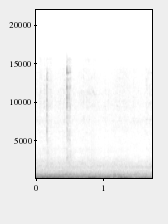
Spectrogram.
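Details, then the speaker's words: Rooftop HVAC unit's indoor fan assembly started after its set screws were checked: a rough, uneven low rumble and hum. Bad fan bearings are suspected, probably both; not confirmed. "sounds like a bad bearing that's what it sounds like to me so it looks like we're not done with this one"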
